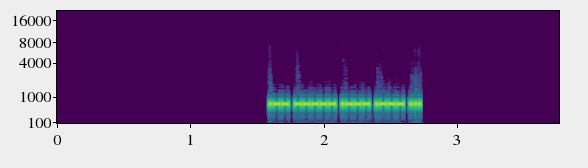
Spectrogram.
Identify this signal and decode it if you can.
Morse code, heard as a keyed tone, about 78 wpm, 700 Hz. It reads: W0JJS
